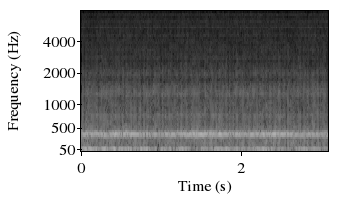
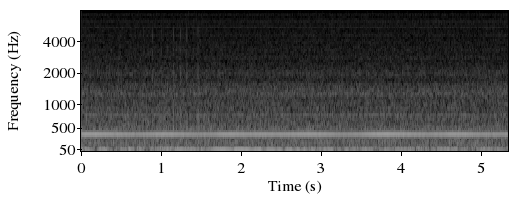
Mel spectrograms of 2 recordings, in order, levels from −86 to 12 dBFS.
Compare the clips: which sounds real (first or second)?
second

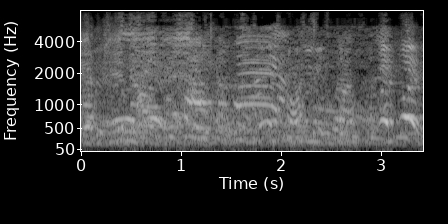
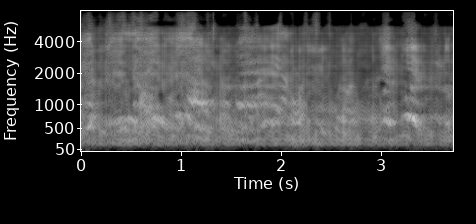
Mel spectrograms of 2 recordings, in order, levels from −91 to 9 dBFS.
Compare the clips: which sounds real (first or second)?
first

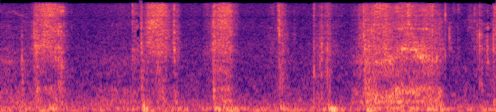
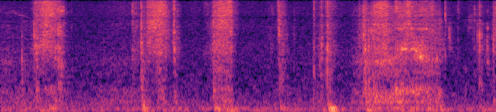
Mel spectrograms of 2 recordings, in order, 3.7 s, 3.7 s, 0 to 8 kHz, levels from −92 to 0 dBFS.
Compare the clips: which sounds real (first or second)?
second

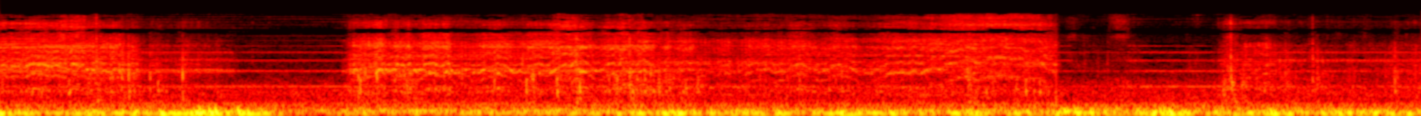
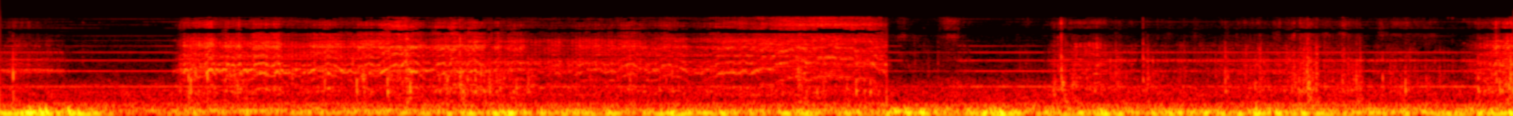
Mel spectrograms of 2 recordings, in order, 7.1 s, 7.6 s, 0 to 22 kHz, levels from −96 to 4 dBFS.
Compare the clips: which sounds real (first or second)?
second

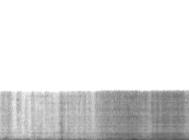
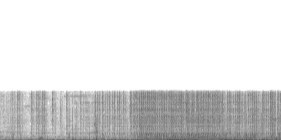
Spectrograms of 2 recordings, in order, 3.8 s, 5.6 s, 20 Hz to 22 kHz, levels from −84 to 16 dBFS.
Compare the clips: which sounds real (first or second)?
second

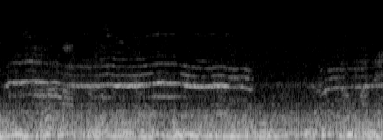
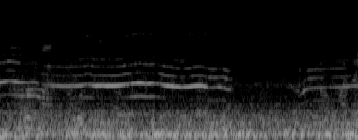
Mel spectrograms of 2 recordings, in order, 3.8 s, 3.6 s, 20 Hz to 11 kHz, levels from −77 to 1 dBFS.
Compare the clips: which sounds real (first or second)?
second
